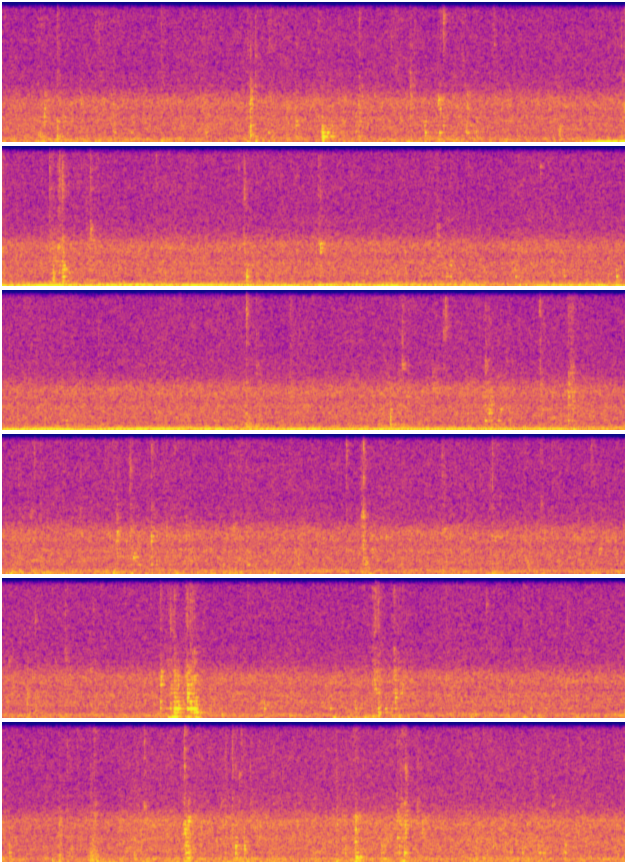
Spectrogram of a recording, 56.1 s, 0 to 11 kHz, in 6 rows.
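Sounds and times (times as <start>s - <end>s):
water splashing: 8.2s - 30.8s, 42.6s - 56.0s.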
